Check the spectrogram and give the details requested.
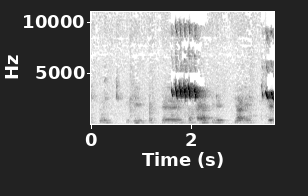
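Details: European greenfinch (Carduelis chloris) song: a short, bright trilled twitter, twice, against low murmuring that sounds like a voice in the background.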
